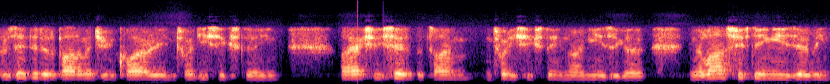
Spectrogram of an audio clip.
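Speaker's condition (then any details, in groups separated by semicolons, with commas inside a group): Parkinson's; diagnosed 2019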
